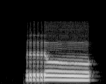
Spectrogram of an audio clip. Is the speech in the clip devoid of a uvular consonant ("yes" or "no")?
yes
